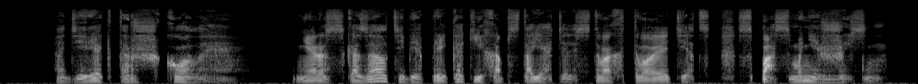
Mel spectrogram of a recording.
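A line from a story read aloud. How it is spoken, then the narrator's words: Hissed. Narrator (Russian): прошипел он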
